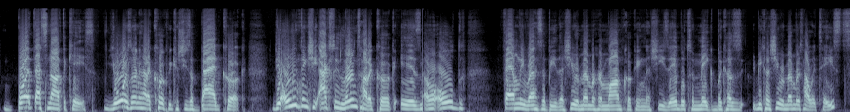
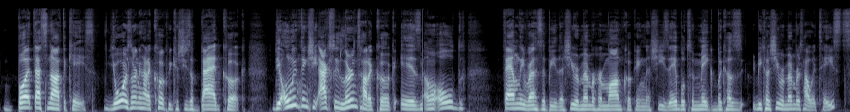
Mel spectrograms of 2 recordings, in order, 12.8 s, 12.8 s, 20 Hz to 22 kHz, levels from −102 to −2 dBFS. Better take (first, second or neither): second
